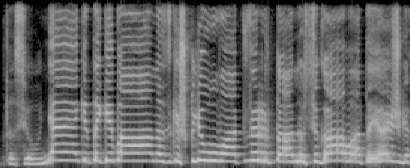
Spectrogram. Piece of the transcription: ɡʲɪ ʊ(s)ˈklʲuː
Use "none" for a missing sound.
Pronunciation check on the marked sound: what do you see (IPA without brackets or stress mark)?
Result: ʃ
